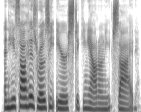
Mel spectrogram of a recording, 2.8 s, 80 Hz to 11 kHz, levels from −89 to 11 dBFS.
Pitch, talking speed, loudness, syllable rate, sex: 200 Hz, 235 wpm, -17 LUFS, 4.9 syllables/s, female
